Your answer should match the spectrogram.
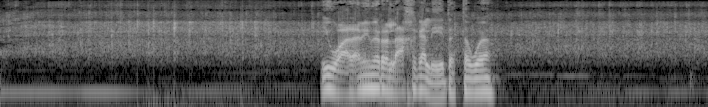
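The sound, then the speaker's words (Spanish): Steady, dense patter of rain drumming on a roof, a continuous even hiss throughout, with a person briefly speaking over it partway through. “Cacha, mira, lluvia sobre el techo.”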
